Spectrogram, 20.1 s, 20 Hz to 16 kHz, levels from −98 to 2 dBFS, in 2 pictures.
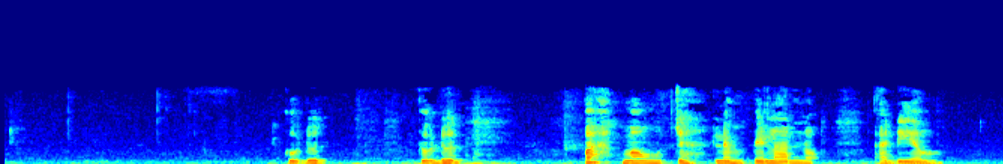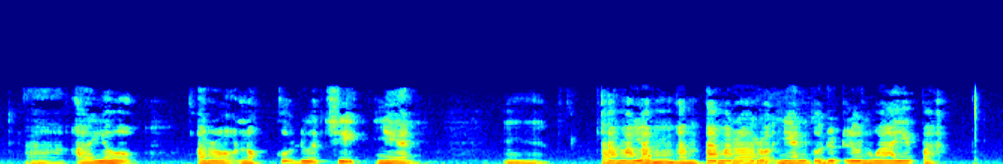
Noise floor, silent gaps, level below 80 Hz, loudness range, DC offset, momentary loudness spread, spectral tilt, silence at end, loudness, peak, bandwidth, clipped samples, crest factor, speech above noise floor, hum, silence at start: -61 dBFS; none; -62 dBFS; 6 LU; under 0.1%; 15 LU; -6.5 dB/octave; 0.25 s; -27 LUFS; -8 dBFS; 7.8 kHz; under 0.1%; 20 dB; 36 dB; none; 2.85 s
